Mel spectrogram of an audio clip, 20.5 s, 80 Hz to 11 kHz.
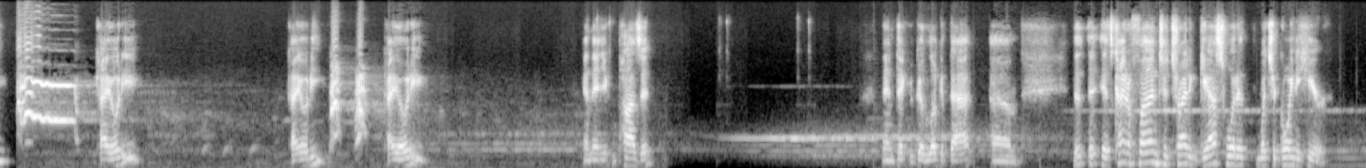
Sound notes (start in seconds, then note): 0.2 howling; 4.9 yipping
